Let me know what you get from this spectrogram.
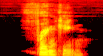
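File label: "franking", Australian English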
